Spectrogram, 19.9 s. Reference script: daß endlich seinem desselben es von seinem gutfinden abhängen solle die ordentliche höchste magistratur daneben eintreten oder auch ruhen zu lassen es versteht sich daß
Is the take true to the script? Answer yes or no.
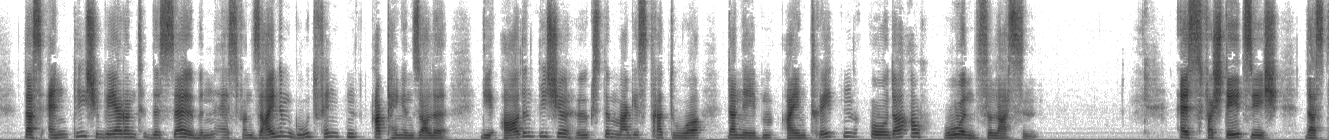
no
